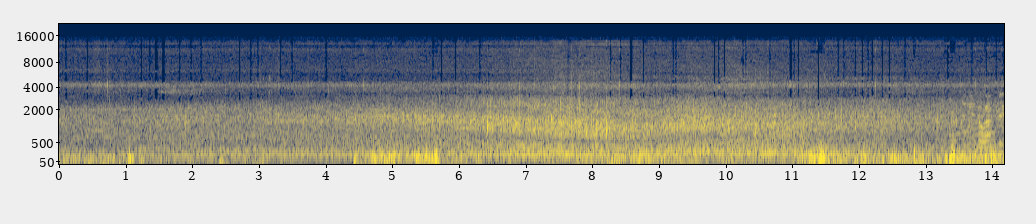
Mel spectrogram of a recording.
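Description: Wind buffeting the microphone in gusts, with a car driving past on the road in the middle of the stretch.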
